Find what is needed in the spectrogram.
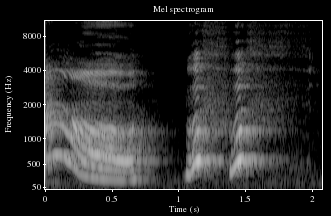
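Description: A woman's voice reading aloud in an expressive sing-song: one long greeting that rises and falls in pitch, then two short spoken 'woof's imitating a dog.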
